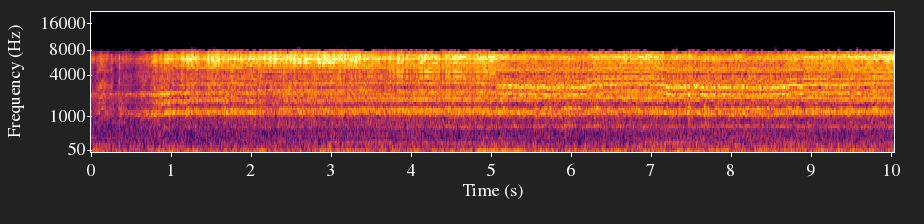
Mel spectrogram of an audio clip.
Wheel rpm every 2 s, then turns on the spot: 120, 170, 160, 160, 170.
none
